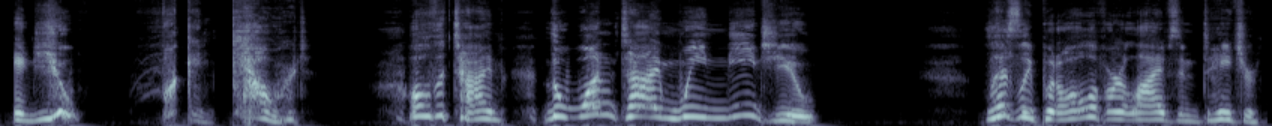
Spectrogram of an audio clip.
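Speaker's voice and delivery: high, strained furious tirade; shrill outrage at the coward who left; furious rant. Acted. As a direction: tear into him for abandoning them. Nix furious at the narrator.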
